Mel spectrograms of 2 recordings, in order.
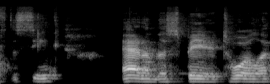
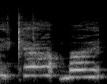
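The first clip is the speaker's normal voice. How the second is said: high, light voice answering the cat; high pitched gentle refusal to the cat; high pitched sympathetic reply; slower than usual. Retold or imitated. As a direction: gently refuse a pleading pet. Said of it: "it's like".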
